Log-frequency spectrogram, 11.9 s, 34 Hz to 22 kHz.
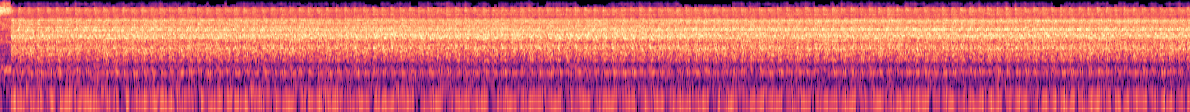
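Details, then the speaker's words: Ford Excursion diesel after head stud job, cold, only about 3 feet of exhaust fitted so not revved hard: loud steady clatter at even idle, no misses or knocks; normal idle. "Everything seems okay. I'm just worried about hitting it hard because I got 3 feet of exhaust on here."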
